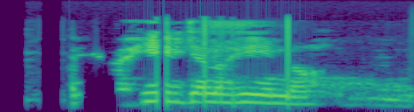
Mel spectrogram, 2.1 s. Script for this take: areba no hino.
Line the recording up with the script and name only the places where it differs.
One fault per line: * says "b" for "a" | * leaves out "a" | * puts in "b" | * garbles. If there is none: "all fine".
* puts in "hirya"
